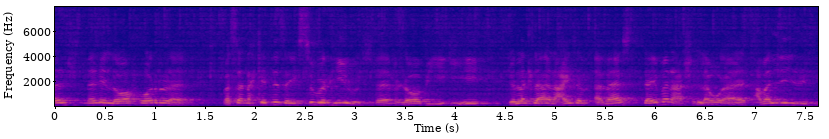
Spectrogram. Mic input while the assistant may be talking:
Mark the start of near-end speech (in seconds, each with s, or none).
none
